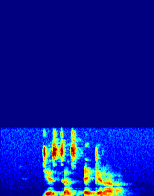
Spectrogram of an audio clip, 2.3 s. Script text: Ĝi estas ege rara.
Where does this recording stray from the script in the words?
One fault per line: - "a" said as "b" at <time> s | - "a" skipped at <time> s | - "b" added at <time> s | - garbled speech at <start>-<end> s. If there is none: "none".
none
